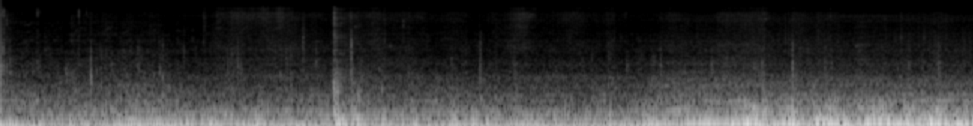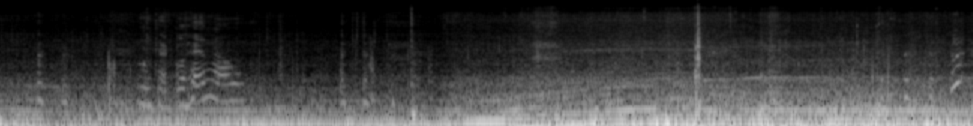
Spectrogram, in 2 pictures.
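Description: A car engine rumbles low and steadily nearby.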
